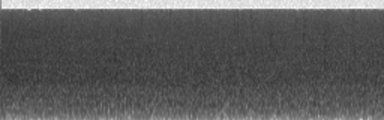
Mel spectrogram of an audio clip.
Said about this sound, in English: I'm definitely going to use one of those bad boys, but even with that, oh my god, there's just so much rain.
